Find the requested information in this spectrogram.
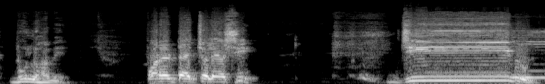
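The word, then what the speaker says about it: جيم: অনেকে বলে জিম হা এভাবে বলা যাবে না। এটাকে তিন আলিফ টানতে হবে।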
